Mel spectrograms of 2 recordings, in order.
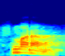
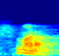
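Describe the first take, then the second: First: Each letter, including the m, is pronounced separately. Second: The same.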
